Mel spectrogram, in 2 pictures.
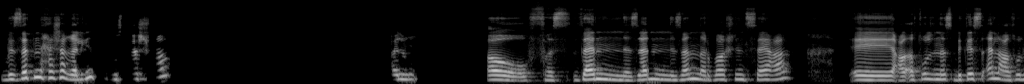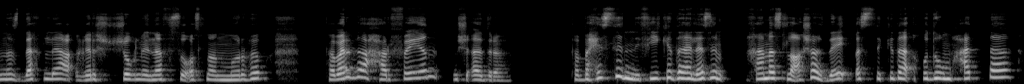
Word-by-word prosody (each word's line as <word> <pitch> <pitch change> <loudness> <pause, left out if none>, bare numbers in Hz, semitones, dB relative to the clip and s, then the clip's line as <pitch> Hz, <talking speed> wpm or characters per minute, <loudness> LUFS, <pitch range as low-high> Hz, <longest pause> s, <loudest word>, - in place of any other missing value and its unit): بالذات 230 +7 +2
إن 335 - +5
إحنا 305 -1 0
شغالين 290 -1 +2
في 265 - -30
مستشفى. 255 - -7 2.2
فال 230 0 -4 0.7
آه 200 -5 +4
فالس 195 +2 -6
زن، 225 -2 +4
زن، 215 +2 0
زن 225 +4 +1
24 225 +2 -3
ساعة 225 +6 -2 0.6
آآ، 200 -1 +3
على 190 +2 +1
طول 245 +3 -3
الناس 230 0 -1
بتسأل، 245 +4 0
على 205 -1 0
طول 225 +2 -4
ناس 235 -2 -2
داخلة 245 +2 0
غير 205 +2 -2
الشغل 225 0 -3
نفْسه 220 -1 -2
أصلًا 210 +1 -4
مرهِق، 215 +6 -1 0.6
فبارجَع 275 +8 +3
حرفيًا 275 +8 -2
مش 225 -1 -7
قادرة، 190 -4 -3 0.6
فباحس 250 - 0
إن 285 -10 +5
في 270 +5 0
كده 280 -1 +3
لازم 275 +3 +2 0.2
5 280 +1 +3
ل10 310 +7 +3
دقايق 240 +2 -2
بس 255 0 -2
كده 265 +1 0
آخُدهم 260 +1 +2
حتى 280 +5 0
230 Hz, 130 wpm, -25 LUFS, 215-270 Hz, 2.2 s, إن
